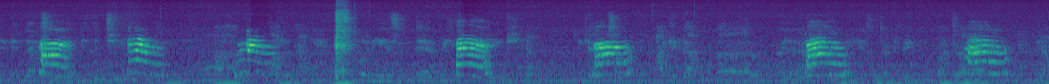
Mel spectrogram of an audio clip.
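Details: Kitten meows from a recording played to household cats indoors: eight or so clear, high, harmonic mews, each bending up then down, repeated about every one and a half seconds, with a single sharp click in between.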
